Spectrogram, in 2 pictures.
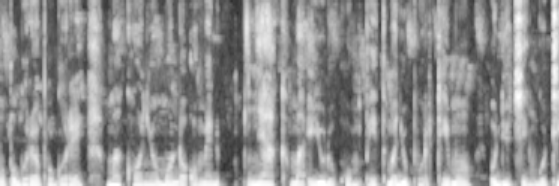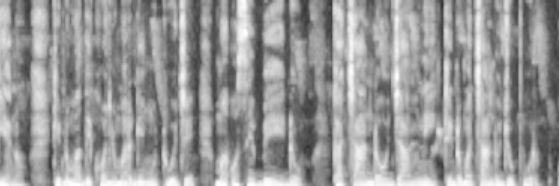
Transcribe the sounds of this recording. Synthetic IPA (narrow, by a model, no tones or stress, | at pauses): opoɡoɾeopʰoɡoɾemakʰɔɲɔmɔndɔʔɔmɛd | ɲakmaʔɪjudokwompɪt̪mad͡ʒopurtɪmɔ | odjot͡ʃiŋɡotʰjenɔkendomad̪ɪkʰɔɲɔmarɡeŋotwot͡ʃemaʔosebedokat͡ʃandɔd͡ʒamnɪkendomat͡ʃandɔd͡ʒopur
